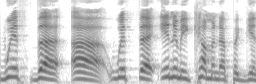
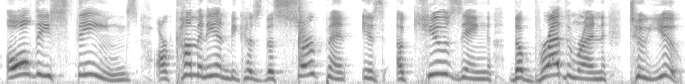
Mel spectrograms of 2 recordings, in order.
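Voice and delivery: usual speaking voice

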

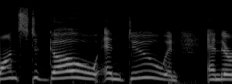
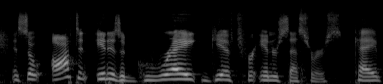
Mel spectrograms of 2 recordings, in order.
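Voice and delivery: ordinary talk

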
